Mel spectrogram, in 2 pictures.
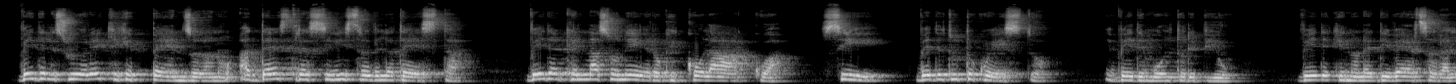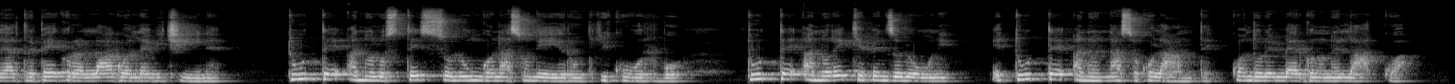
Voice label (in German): italienisch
